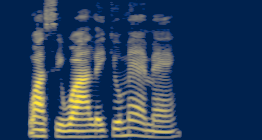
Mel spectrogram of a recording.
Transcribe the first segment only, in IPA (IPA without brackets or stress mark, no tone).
w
